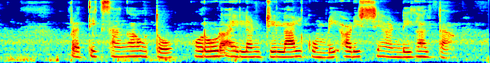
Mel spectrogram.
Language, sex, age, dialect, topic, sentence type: Marathi, female, 31-35, Southern Konkan, agriculture, statement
